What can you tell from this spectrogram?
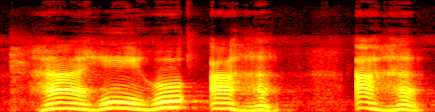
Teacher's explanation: Maka jangan kalian telan Hnya tapi dikeluarkan karena ha termasuk dari huruf hams jaroyan annafs ha hi hu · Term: ha asakinah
